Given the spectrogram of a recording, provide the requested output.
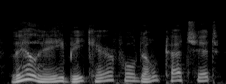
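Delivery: a mother calling her daughter back in alarm; mother's warning. Retold or imitated. Mother warning Lily away from the dead cat, high alarmed call.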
